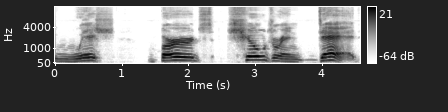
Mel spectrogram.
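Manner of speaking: drawn out, word by word; appalled, stretching every word; slow outrage. Real, not acted. Streamer again repeating the wish, slow and appalled.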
